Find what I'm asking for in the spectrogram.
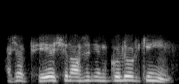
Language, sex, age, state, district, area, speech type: Kashmiri, male, 30-45, Jammu and Kashmir, Anantnag, rural, conversation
